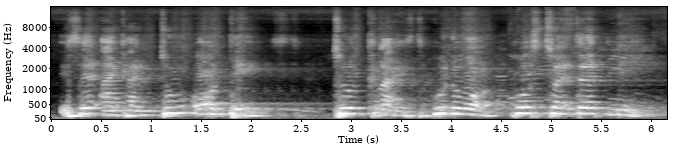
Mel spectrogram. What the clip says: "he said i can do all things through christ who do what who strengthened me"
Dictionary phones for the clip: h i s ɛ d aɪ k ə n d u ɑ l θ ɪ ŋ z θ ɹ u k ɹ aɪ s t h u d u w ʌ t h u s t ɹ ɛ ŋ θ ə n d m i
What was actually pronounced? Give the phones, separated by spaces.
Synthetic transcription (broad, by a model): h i s ɛ d aɪ k ə n d u ɑ l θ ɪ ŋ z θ ɹ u k ɹ aɪ s t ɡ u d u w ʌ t h u s t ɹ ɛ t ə d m i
